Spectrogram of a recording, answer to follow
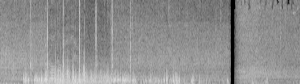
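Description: Strong wind buffeting a phone's microphone in loud, gusty rushes. It cuts off abruptly a little past halfway, giving way to a much quieter background of road traffic.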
